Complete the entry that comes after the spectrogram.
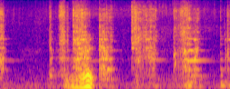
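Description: Butter and homegrown garlic sizzling in a hot pan, a steady frying hiss in close bursts with stirring and utensil scrapes, and a voice speaking briefly.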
